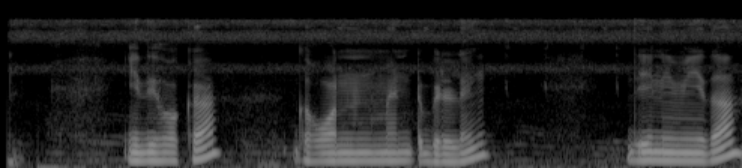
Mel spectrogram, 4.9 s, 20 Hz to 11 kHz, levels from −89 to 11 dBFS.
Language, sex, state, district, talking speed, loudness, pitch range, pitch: Telugu, male, Andhra Pradesh, Guntur, 75 wpm, -38 LUFS, 110-125 Hz, 120 Hz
